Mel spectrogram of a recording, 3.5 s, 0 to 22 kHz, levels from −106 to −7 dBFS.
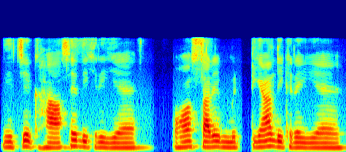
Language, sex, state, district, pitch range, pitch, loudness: Hindi, male, Arunachal Pradesh, Lower Dibang Valley, 125-145 Hz, 135 Hz, -19 LUFS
